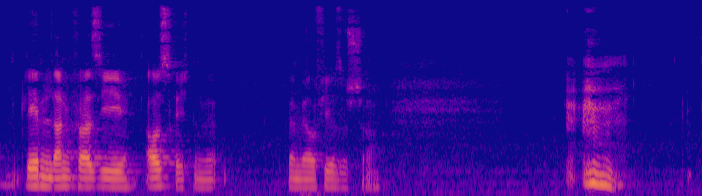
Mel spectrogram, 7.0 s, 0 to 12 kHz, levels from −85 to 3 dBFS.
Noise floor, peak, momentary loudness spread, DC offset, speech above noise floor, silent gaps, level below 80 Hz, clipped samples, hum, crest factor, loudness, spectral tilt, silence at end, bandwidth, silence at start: -67 dBFS; -18 dBFS; 20 LU; under 0.1%; 32 dB; none; -70 dBFS; under 0.1%; none; 20 dB; -35 LUFS; -6 dB/octave; 0.1 s; 11.5 kHz; 0 s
